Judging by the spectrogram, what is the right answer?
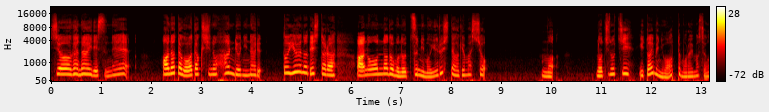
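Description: Against a quiet background with a dry sound and no echo, a woman at a high pitch talks at a fairly slow pace with lively intonation and long, frequent pauses. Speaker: ASMR voice actress. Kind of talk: yandere goddess roleplay monologue, scripted ASMR situation voice. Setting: binaural headphone ASMR recording. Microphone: studio mic.

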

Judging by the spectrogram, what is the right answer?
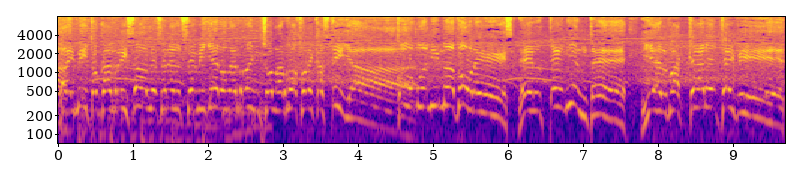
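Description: The speech moves at a very slow pace. Loud music plays in the background. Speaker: rodeo announcer. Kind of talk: event promo read. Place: stadium.

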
